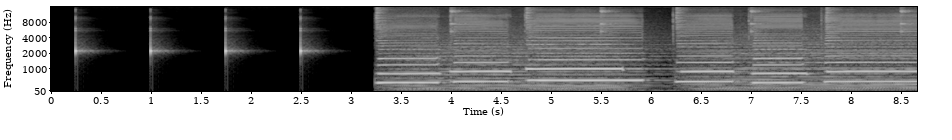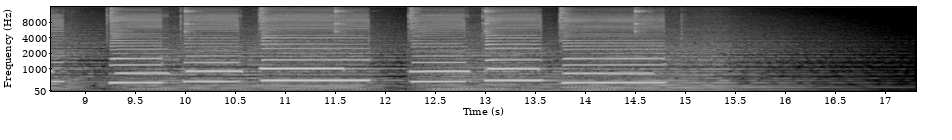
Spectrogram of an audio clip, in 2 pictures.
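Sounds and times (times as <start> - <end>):
full performance: 3.3 - 16.8.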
